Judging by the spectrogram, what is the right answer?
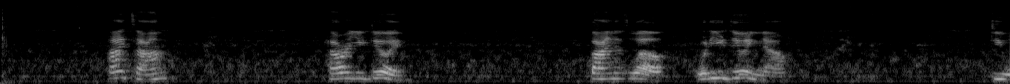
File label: Female Part No Noise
